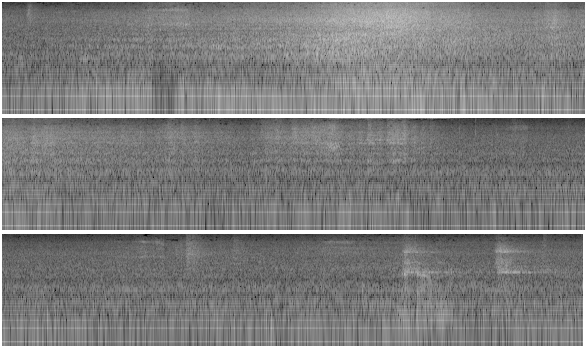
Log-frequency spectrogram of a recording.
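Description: City street noise: a steady rumble of traffic and activity, with a louder rush that swells and fades about five seconds in.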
